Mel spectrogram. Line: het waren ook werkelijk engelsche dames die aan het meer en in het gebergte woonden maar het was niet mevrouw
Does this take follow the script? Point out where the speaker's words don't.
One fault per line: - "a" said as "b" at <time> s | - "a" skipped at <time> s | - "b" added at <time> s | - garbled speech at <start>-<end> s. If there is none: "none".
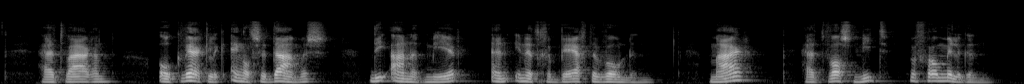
none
